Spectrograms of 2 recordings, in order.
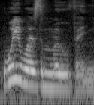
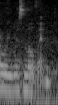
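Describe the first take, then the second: First: We was moving, leaning hard on We, slow and louder; slow drawn-out emphasis. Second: We was moving, tossed off softly; trailing off quietly. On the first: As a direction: stretch it out slowly with a weight on We. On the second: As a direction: drop to a soft tag line, rising a little at the end. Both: Shown as a demonstration. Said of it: "repeats the line for emphasis".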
